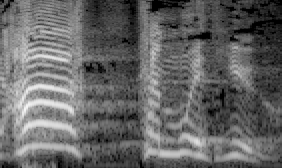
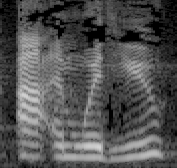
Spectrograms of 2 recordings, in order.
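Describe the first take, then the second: First: Loud and slow, every word hammered; booming proclamation. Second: Said in the usual way. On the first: Acted. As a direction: declare it as God's own voice. Quoting God at the climax.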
